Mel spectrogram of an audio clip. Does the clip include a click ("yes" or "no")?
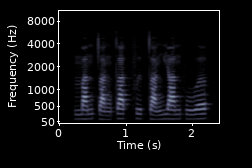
no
